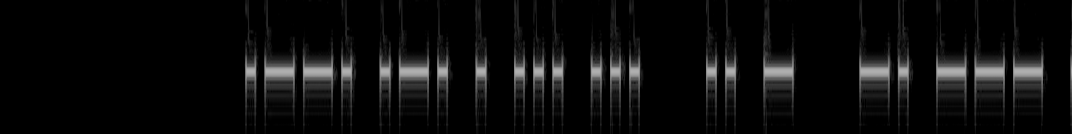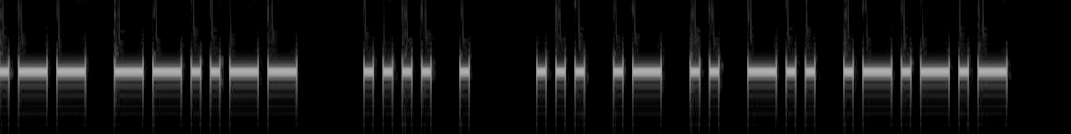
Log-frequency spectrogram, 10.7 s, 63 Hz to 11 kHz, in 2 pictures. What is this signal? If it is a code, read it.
Morse code, heard as a keyed tone, about 25 wpm, 700 Hz. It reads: PRESS IT NOW, HE SAID.
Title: Sentences from Top 1000 Words - Review Part 1 - 25wpm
